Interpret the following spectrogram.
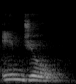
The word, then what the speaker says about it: angel: Nghe cô đọc nha, không đọc là angel đúng không ạ? Đọc là angel. N âm A nha.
